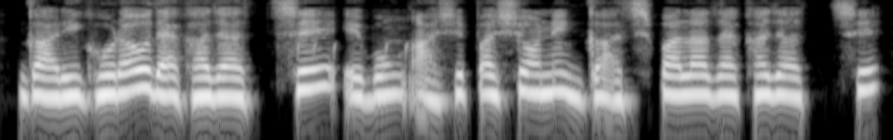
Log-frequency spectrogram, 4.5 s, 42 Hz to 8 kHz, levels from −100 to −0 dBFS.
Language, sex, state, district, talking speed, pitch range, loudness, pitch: Bengali, female, West Bengal, Dakshin Dinajpur, 120 wpm, 220-245 Hz, -17 LUFS, 230 Hz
